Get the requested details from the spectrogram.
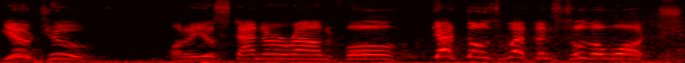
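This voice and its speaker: A man puts on a gruff character voice at an extremely high pitch. He speaks at a moderate pace. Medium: video game. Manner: blunt, gruff.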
